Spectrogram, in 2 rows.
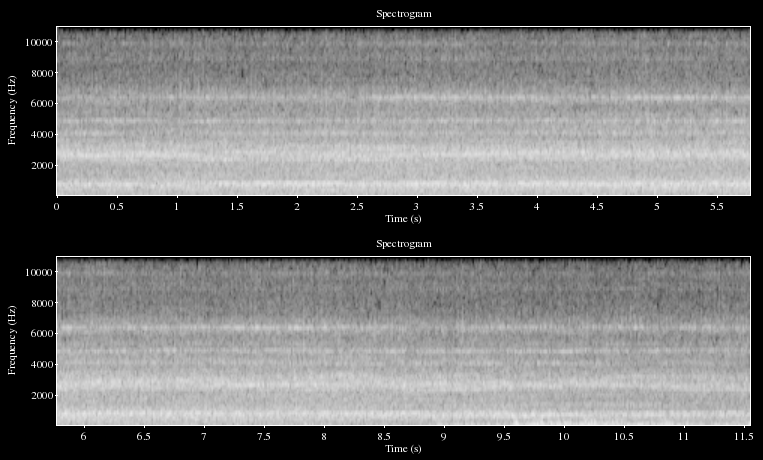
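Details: Ford Focus 2 2.0 idling with constant metallic ringing and light rattle; knocking/ringing attributed to the AC compressor clutch.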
